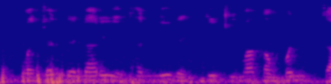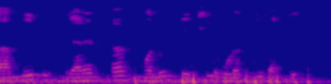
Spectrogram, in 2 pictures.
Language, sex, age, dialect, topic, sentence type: Marathi, male, 18-24, Varhadi, banking, statement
